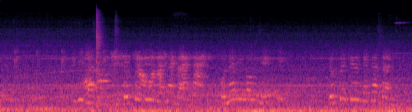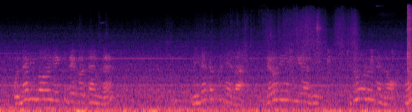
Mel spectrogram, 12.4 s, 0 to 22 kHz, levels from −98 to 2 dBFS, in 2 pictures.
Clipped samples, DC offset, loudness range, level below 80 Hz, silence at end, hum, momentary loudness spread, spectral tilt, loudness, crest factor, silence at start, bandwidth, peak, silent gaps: under 0.1%; under 0.1%; 4 LU; -38 dBFS; 0 s; none; 8 LU; -6 dB/octave; -35 LUFS; 16 dB; 0 s; 17 kHz; -16 dBFS; none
